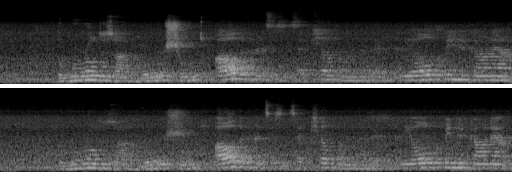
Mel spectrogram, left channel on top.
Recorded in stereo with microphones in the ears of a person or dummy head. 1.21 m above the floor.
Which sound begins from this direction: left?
A man speaking, at 0.6 s.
